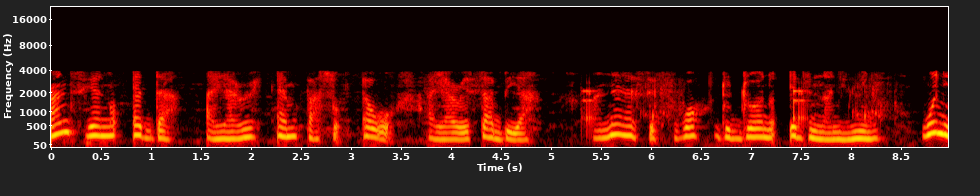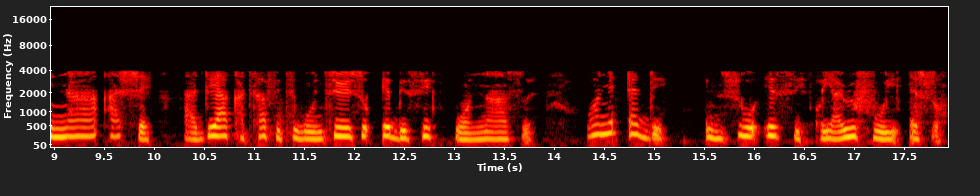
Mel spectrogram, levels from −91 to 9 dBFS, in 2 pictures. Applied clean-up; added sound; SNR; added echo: neural mask model RNNoise.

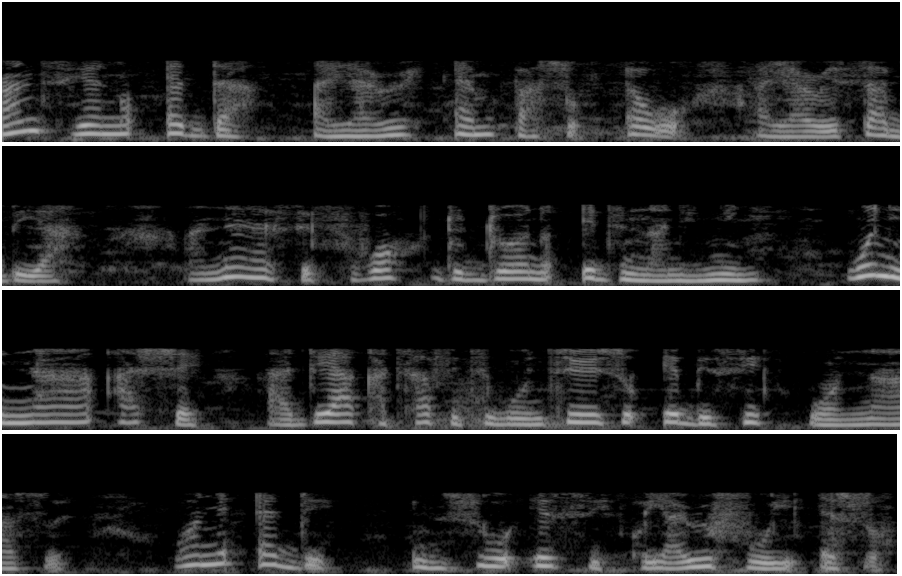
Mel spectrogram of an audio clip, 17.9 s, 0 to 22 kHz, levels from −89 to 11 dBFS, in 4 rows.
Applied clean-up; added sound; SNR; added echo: none; none; none; none.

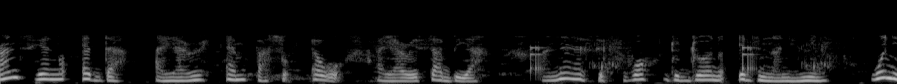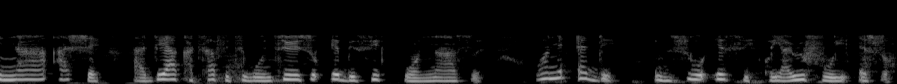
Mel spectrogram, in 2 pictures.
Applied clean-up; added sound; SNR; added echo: classical method Wiener filter.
